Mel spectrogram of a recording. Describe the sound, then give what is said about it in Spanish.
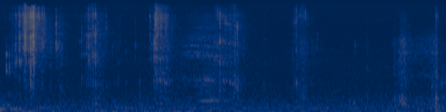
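Someone chews and crunches food, with about seven crisp, crackly bites at an uneven pace. The first is the loudest, and the later crunches come softer. No one speaks. “Así que yo dije, nada, este es el momento, voy a comer más lejos del micrófono.”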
